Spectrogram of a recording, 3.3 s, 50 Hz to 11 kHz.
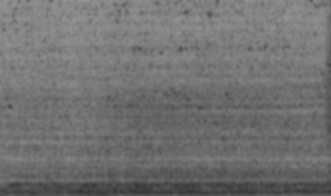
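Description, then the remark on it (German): Water gushes steadily into a cleaning bucket being filled for mopping the floor, roughly 2-3 liters, a constant loud hiss and splash with a low hollow tone that keeps stepping upward in pitch as the bucket fills. No one speaks. “Und dafür lasse ich mal meinen Putzeimer volllaufen.”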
